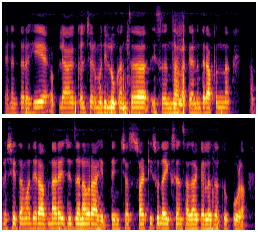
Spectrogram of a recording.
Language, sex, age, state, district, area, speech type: Marathi, male, 30-45, Maharashtra, Osmanabad, rural, spontaneous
